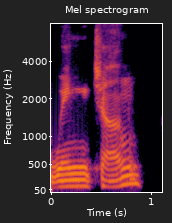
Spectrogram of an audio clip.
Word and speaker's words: Wing Chun: Think Like a Mind Reader, Perfect Recall, Learn Like a Mind Reader, and Wing Chun.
